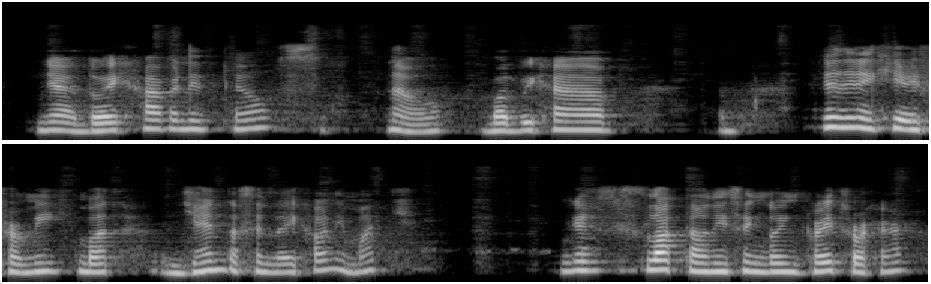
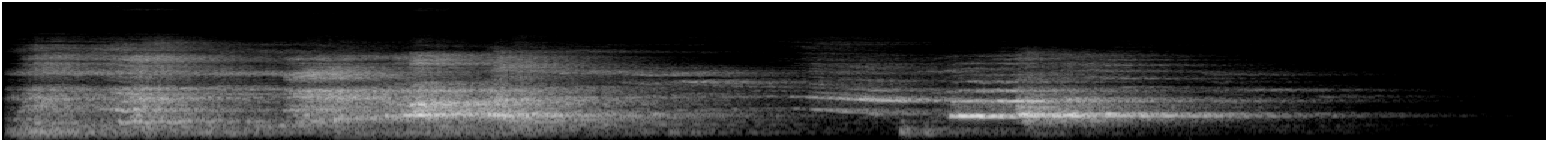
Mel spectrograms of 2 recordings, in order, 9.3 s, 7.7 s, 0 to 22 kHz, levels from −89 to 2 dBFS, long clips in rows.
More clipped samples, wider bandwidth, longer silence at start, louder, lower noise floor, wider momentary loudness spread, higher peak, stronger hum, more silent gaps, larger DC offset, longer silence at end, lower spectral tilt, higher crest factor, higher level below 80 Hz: neither; about the same, 8.8 kHz vs 8.2 kHz; about the same, 0.15 s vs 0.05 s; about the same, -24 LUFS vs -25 LUFS; second, -60 dBFS vs -83 dBFS; second, 15 LU vs 20 LU; about the same, -2 dBFS vs -4 dBFS; neither; neither; neither; second, 0.1 s vs 1.35 s; first, -5.5 dB/octave vs -3.5 dB/octave; about the same, 24 dB vs 22 dB; second, under -90 dBFS vs -72 dBFS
